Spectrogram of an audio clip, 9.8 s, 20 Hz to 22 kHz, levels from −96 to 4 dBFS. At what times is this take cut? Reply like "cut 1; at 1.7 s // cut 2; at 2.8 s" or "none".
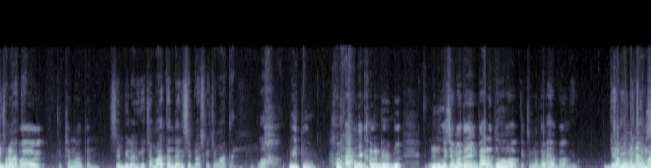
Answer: cut 1; at 4.8 s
